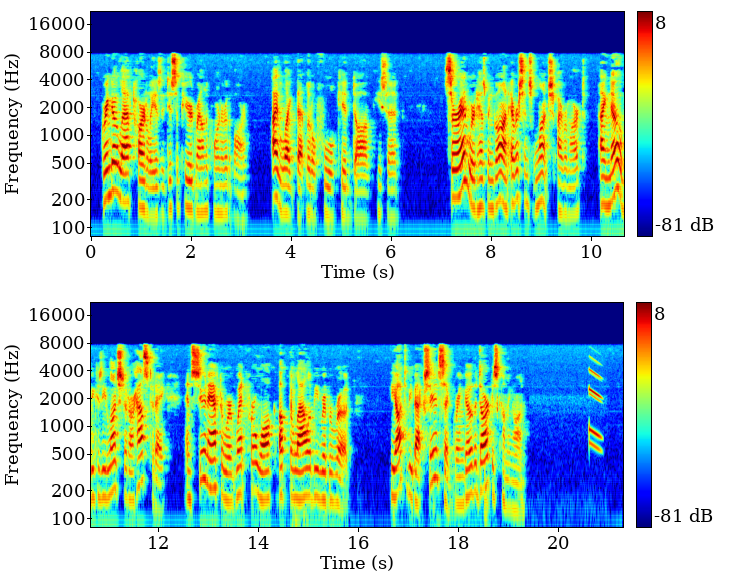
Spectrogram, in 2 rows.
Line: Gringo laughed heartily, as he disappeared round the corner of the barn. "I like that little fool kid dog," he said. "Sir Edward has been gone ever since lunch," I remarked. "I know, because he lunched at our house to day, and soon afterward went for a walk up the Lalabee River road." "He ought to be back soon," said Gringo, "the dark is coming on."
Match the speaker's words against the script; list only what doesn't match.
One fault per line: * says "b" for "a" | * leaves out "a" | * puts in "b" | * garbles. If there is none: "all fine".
all fine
